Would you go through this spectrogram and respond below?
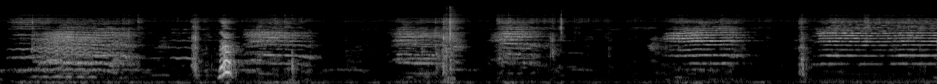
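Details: Bleating from a herd of more than 100 farmed goats: wavering, nasal calls of one to one and a half seconds, overlapping and repeated, with a steady low hum underneath.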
